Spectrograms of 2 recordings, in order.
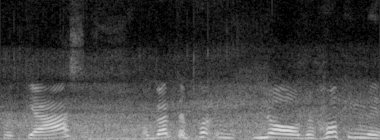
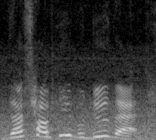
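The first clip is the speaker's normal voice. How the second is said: usual speaking voice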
